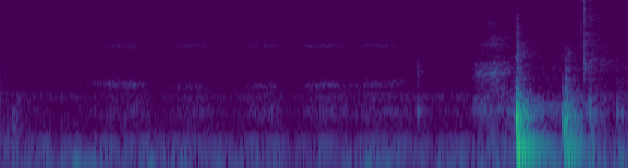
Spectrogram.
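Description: Mostly quiet room tone as a person sniffs a glass of perry, then a short, sudden breath or vocal sound about three and a half seconds in.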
